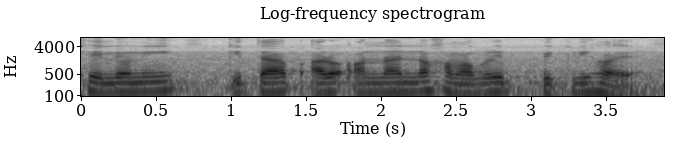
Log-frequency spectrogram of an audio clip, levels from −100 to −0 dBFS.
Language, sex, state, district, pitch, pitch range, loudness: Assamese, male, Assam, Kamrup Metropolitan, 135 Hz, 130-140 Hz, -19 LUFS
